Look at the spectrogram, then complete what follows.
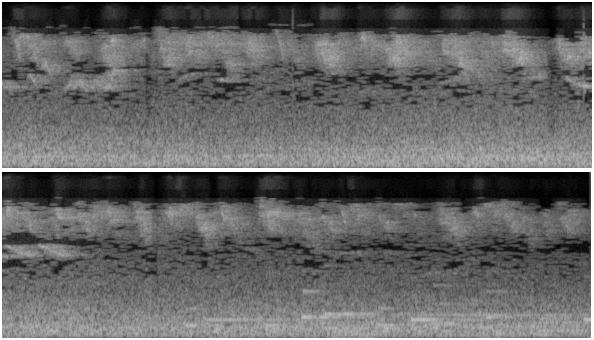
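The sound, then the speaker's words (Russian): Birds sing in a garden, a dense, continuous chorus of high chirps and trills layered over a steady, loud background wash. “И когда писал музыку к Дон Жуану, слышал птицы, те самые птицы, которые сейчас поют.”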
